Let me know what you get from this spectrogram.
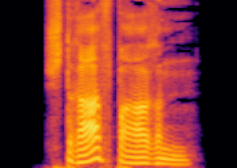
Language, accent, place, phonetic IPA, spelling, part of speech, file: German, Germany, Berlin, [ˈʃtʁaːfbaːʁən], strafbaren, adjective, De-strafbaren.ogg
- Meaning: inflection of strafbar: 1. strong genitive masculine/neuter singular 2. weak/mixed genitive/dative all-gender singular 3. strong/weak/mixed accusative masculine singular 4. strong dative plural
